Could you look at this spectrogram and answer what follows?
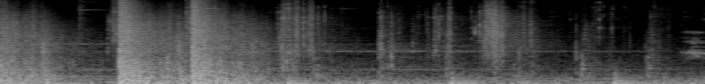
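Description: A Jakobs shotgun in Borderlands The Pre-Sequel fires in rapid succession, around eight or nine loud, sharp blasts in quick, slightly uneven rhythm, each followed by a short decaying tail.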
